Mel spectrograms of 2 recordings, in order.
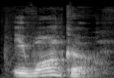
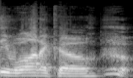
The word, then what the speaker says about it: Iwanako: Oh yeah, it's Iwanako. Whatever. We don't have to pronounce that A part right there.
